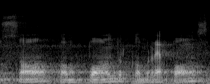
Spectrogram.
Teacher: le on, c'est le O ouvert de fort, de sort, de port, qui nasalisé devient un on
